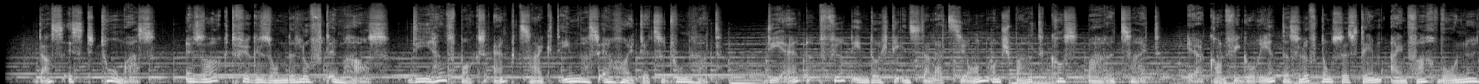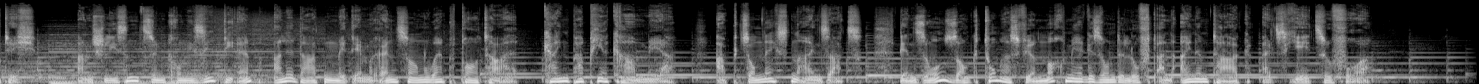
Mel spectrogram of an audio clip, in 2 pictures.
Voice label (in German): videopraesenation; RENSON HEALTHBOX APP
